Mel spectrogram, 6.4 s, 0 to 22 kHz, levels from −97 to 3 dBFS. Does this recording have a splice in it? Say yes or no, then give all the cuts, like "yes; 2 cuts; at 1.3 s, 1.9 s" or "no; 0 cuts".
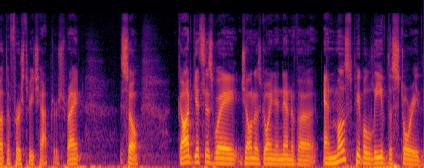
yes; 2 cuts; at 1.8 s, 4.8 s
